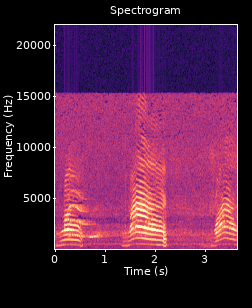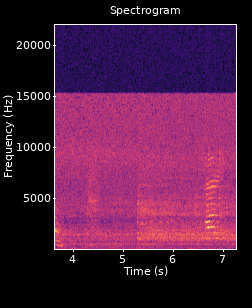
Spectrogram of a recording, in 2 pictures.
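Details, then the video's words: House cat reacting to other cats heard on a computer with three strong, rising-falling harmonic meows in quick succession, the middle one longest, followed by quieter room noise and a faint final call. "Funny cat meowing while hearing other cats on the computer"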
